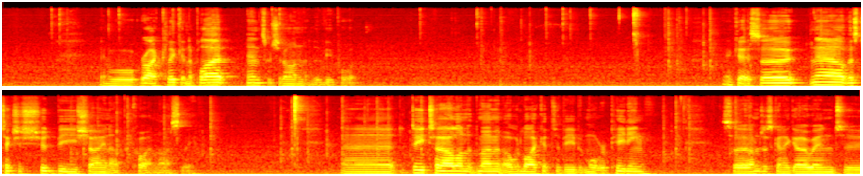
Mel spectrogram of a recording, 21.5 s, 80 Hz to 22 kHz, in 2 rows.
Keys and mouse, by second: 0.6 click, 1.4 right click, 2.2 click, 6.8 alt+click, 7.1 alt+right click, 8.4 middle click, 8.9 alt+middle click, 10.3 alt+middle click, 12.4 alt+middle click, 13.4 alt+middle click, 15.0 alt+middle click, 16.0 alt+middle click, 19.2 middle click, 19.9 alt+middle click.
